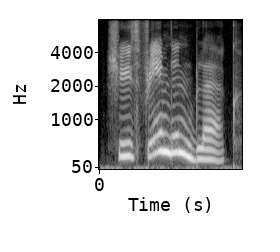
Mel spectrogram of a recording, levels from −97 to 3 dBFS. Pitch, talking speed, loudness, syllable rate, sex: 265 Hz, 165 wpm, -12 LUFS, 4.0 syllables/s, female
